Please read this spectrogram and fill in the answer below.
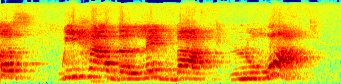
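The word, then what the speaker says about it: Loa: Their Loi is written L-O-I, our Loi is written L-O-A. Both are pronounced the same way.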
